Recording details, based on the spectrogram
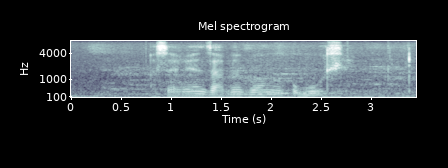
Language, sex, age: Xhosa, male, 38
